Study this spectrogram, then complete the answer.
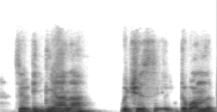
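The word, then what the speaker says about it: विज्ञान: Um V in Sanskrit would be vana this is pronounced as a vign sound in Sanskrit. So vignana which is the one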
